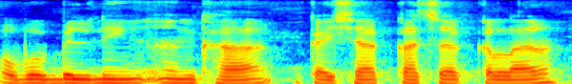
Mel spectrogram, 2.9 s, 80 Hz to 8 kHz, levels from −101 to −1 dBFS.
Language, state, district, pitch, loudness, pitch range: Kokborok, Tripura, West Tripura, 130 Hz, -18 LUFS, 125-135 Hz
